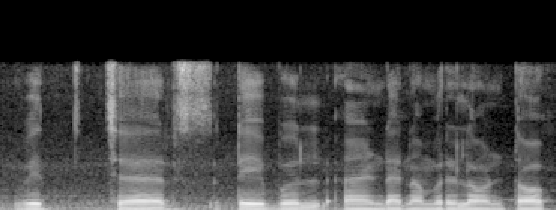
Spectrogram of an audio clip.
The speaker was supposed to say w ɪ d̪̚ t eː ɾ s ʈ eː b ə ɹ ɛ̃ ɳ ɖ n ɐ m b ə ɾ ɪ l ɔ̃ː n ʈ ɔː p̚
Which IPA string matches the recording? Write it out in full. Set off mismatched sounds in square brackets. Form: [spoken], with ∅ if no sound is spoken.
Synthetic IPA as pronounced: [ʋ] ɪ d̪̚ [t͡ʃ] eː ɾ s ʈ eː b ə [l] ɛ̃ ɳ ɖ n ɐ m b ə ɾ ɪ l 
